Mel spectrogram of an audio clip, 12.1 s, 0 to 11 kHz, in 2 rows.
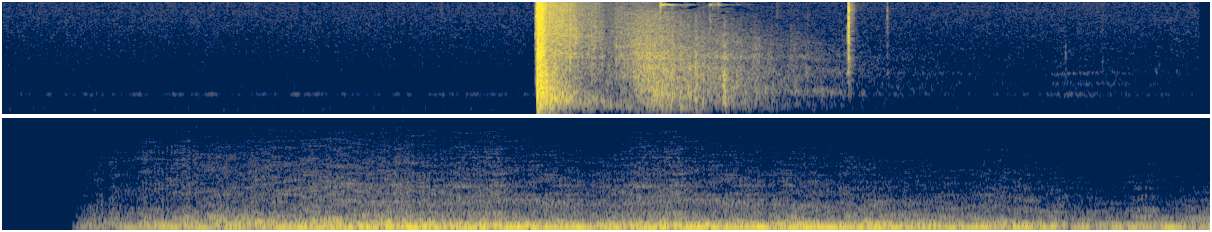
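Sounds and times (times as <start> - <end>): rifle shot echoing: 2.6 - 4.3.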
